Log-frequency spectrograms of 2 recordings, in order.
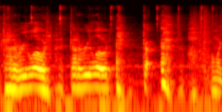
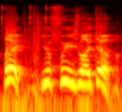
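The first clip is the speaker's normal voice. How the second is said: loud, higher, drawn-out challenge; play-fight challenge; 5 semitones higher, 7 dB louder, slower than usual. Pretend. Player confronting an enemy box, shouted challenge. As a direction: call it out slowly like a pretend standoff.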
